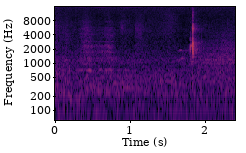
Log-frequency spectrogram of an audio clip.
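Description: Faint room tone, then a single short, sharp click near the end.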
